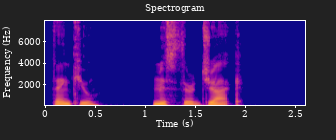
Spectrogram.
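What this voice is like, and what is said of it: Accented baby voice. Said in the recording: “obnoxious, accent-laced baby voice”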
